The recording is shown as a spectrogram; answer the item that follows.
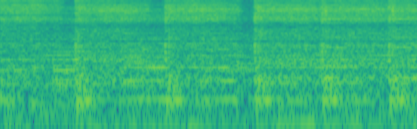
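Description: Amplified electronic pop music with a steady beat of about two per second, played through an arena sound system and heard from the audience.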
